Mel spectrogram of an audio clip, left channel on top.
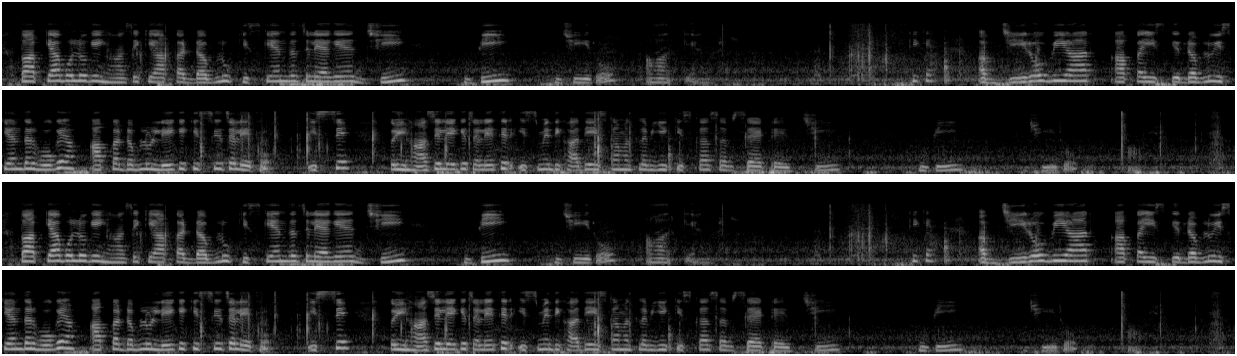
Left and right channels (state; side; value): normal; both; correlation 0.88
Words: तो आप क्या बोलोगे यहाँ से कि आपका डब्लू किसके अंदर चले गया, जी बी जीरो आर के अंदर, ठीक है। अब 0 BR आपका इसके W इसके अंदर हो गया, आपका W लेके किससे चले थे, इससे, तो यहाँ से लेके चले थे, इसमें दिखा दिया, इसका मतलब ये किसका सबसेट है, GB0R।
